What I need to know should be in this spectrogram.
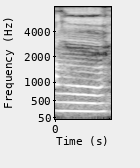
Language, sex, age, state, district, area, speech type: Bodo, female, 18-30, Assam, Kokrajhar, urban, spontaneous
